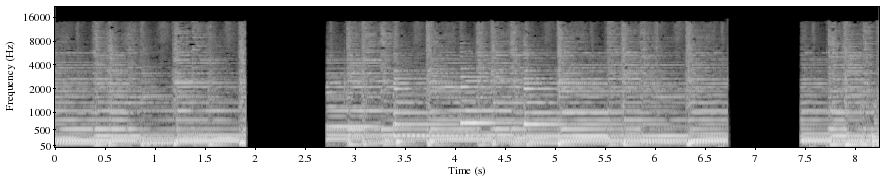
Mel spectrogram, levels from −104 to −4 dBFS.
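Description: At 1.91 s the sound drops out for about 0.8 s, then comes back at 2.73 s roughly a second further along. That's a stream reconnect: the connection broke, the player reconnected and spun up a fresh decoder mid-stream, so a chunk is simply skipped. It happens again from 6.73 to 7.64 s with about 0.73 s of silence, but this time it resumes 186 ms earlier, so you hear a short stretch twice as the server resends a burst.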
